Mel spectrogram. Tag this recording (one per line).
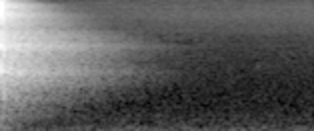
snap
clap
hit
reverb
echo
